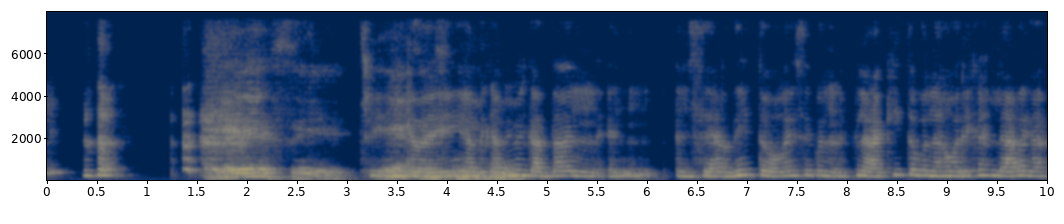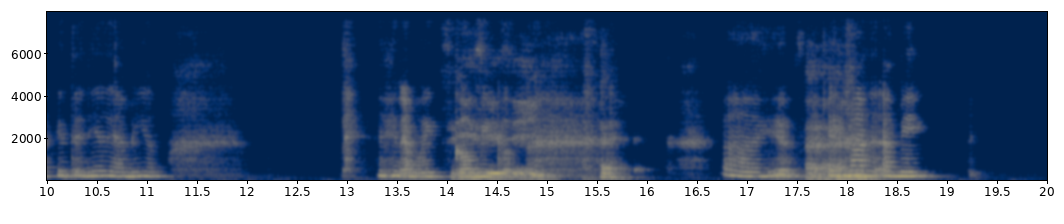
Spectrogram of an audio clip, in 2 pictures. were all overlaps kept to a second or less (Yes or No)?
No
